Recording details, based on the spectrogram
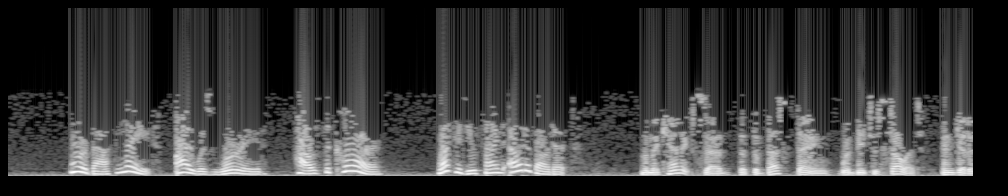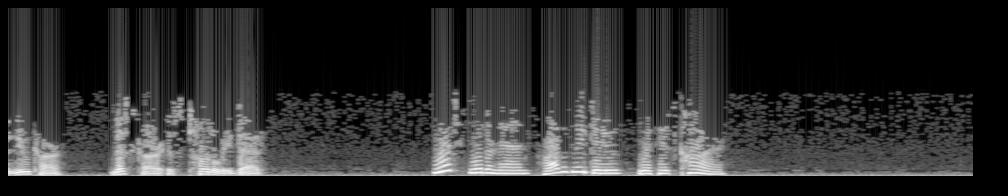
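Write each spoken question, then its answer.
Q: What will the man probably do with his car?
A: Sell it and buy a new car.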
